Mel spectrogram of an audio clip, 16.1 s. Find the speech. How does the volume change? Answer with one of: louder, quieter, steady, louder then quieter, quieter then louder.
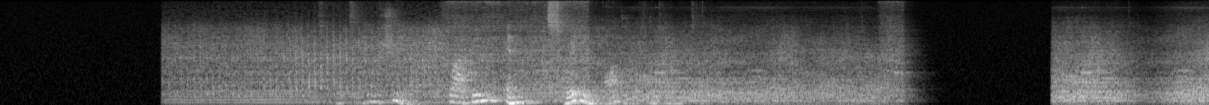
louder then quieter.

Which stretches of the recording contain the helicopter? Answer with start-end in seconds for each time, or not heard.
2.1-12.1, 14.0-16.0.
